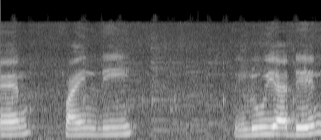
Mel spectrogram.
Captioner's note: sizzle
